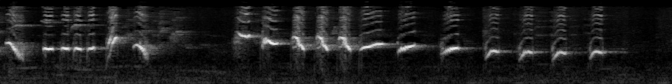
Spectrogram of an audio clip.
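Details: Greater green leafbird, a caged songbird, singing fast to provoke rivals into reply and combat; quick ringing notes, a brief gap, then a descending series of clear whistled slurs fading out.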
